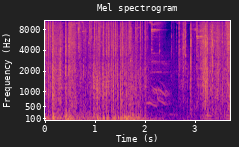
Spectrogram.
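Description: Video game gunfire including a sniper shot bursts as rapid, loud cracks and rattling reports throughout, dense and continuous with game noise.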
